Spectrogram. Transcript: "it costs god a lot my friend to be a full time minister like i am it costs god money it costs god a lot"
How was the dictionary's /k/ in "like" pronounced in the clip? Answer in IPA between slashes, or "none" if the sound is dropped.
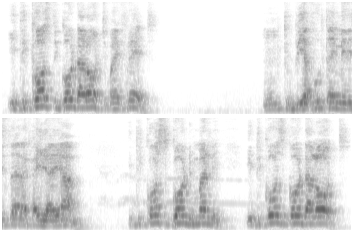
none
